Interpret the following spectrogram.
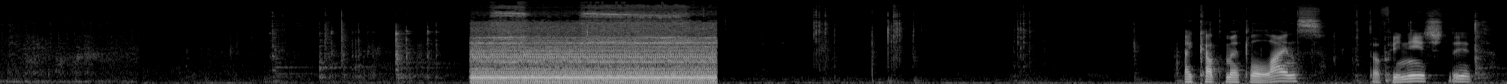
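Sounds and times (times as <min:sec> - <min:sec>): small electric motor running: 0:04.7 - 0:07.2.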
